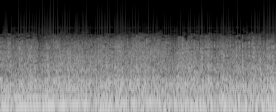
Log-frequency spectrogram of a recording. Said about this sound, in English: I'm not sure. I don't like the sound of that engine. Neither do I.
